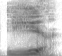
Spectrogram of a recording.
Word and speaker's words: year: 그래서 이것도 yes처럼 ear, 앞에 것은 ear, 뒤 것은 year, 그렇게 발음하는 것입니다.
